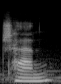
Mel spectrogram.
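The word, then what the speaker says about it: 禪: parent and child zen in mandarin chinese sakata and zen are both pronounced chan wu uses sakata as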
